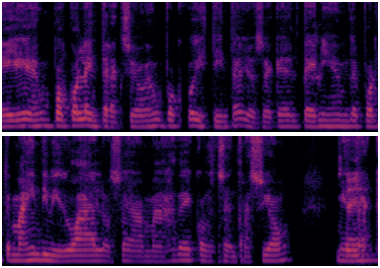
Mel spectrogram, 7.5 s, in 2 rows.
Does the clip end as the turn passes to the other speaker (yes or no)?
no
